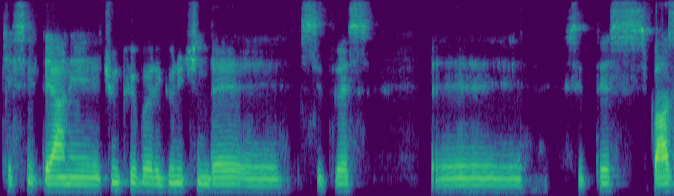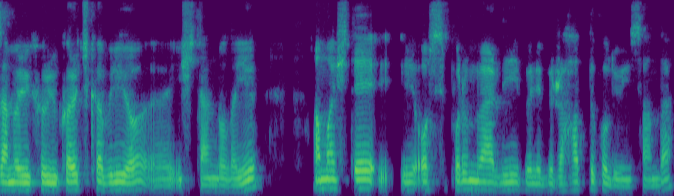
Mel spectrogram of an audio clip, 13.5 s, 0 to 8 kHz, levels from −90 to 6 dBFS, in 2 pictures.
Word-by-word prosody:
kesinlikle. -, -, 0 dB
Yani, 100 Hz, -1 st, +3 dB
çünkü 110 Hz, -1 st, -2 dB
böyle 100 Hz, -2 st, +1 dB
gün 105 Hz, +3 st, -2 dB
içinde, 100 Hz, -2 st, -1 dB, 0.3 s
eee, 90 Hz, 0 st, -3 dB, 0.2 s
stres, 100 Hz, 0 st, -3 dB, 0.6 s
eee, 95 Hz, 0 st, -2 dB, 0.4 s
stres 105 Hz, 0 st, -3 dB
bazen 105 Hz, +3 st, +7 dB
böyle 110 Hz, 0 st, +5 dB
yukarı 110 Hz, +1 st, +2 dB
yukarı 115 Hz, +2 st, +3 dB
çıkabiliyor, 110 Hz, -4 st, 0 dB
eee, -, -, -7 dB
işten 95 Hz, 0 st, -3 dB
dolayı. 95 Hz, +9 st, -1 dB, 0.5 s
Ama 135 Hz, +2 st, +4 dB
işte, 135 Hz, 0 st, +3 dB
iii, -, -, -9 dB
eee, 110 Hz, 0 st, -3 dB
o 115 Hz, -, +1 dB
sporun 120 Hz, +1 st, -1 dB
verdiği 110 Hz, 0 st, -1 dB
böyle 100 Hz, -1 st, -4 dB
bir 105 Hz, -, 0 dB
rahatlık 115 Hz, +3 st, -4 dB
oluyor 90 Hz, -3 st, -3 dB
insanda. 85 Hz, +1 st, -6 dB
105 Hz, 135 wpm, -23 LUFS, 95-110 Hz, 0.6 s, bazen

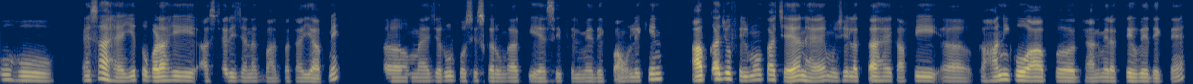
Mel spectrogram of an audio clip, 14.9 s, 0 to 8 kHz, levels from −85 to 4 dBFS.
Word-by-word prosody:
ओहो! 145 Hz, -6 st, -2 dB, 0.4 s
ऐसा 155 Hz, +7 st, +3 dB
है? 135 Hz, -6 st, -2 dB
ये 150 Hz, +4 st, -1 dB
तो 155 Hz, -1 st, -4 dB
बड़ा 140 Hz, 0 st, +7 dB
ही 145 Hz, -2 st, -2 dB
आश्चर्यजनक 130 Hz, -1 st, -8 dB
बात 115 Hz, 0 st, -11 dB
बताई 120 Hz, -1 st, -8 dB
आपने। 110 Hz, -, -3 dB, 0.6 s
अ, 125 Hz, -1 st, -2 dB
मैं 130 Hz, 0 st, -7 dB
ज़रूर 140 Hz, +3 st, -5 dB
कोशिश 135 Hz, 0 st, -5 dB
करूँगा 125 Hz, 0 st, -4 dB
कि 125 Hz, -, -10 dB
ऐसी 115 Hz, +1 st, -7 dB
फ़िल्में 120 Hz, 0 st, -10 dB
देख 120 Hz, 0 st, -9 dB
पाऊँ, -, -, -4 dB
लेक़िन 190 Hz, +9 st, -2 dB, 0.4 s
आपका 155 Hz, +5 st, +9 dB
जो 205 Hz, +1 st, +4 dB
फ़िल्मों 165 Hz, -2 st, -3 dB
का 175 Hz, 0 st, +1 dB
चयन 160 Hz, 0 st, +5 dB
है, 130 Hz, 0 st, -1 dB
मुझे 150 Hz, 0 st, -5 dB
लगता 140 Hz, 0 st, +3 dB
है 140 Hz, 0 st, -3 dB
काफ़ी 135 Hz, +2 st, -3 dB
अ, -, -, -18 dB, 0.5 s
कहानी 145 Hz, +6 st, +1 dB
को 160 Hz, -2 st, +6 dB
आप 135 Hz, -1 st, +6 dB
ध्यान 125 Hz, -1 st, 0 dB
में 130 Hz, 0 st, -3 dB
रखते 125 Hz, +2 st, -2 dB
हुए 130 Hz, 0 st, 0 dB
देखते 115 Hz, -2 st, -8 dB
हैं। -, -, -6 dB
135 Hz, 170 wpm, -25 LUFS, 125-150 Hz, 0.6 s, आपका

